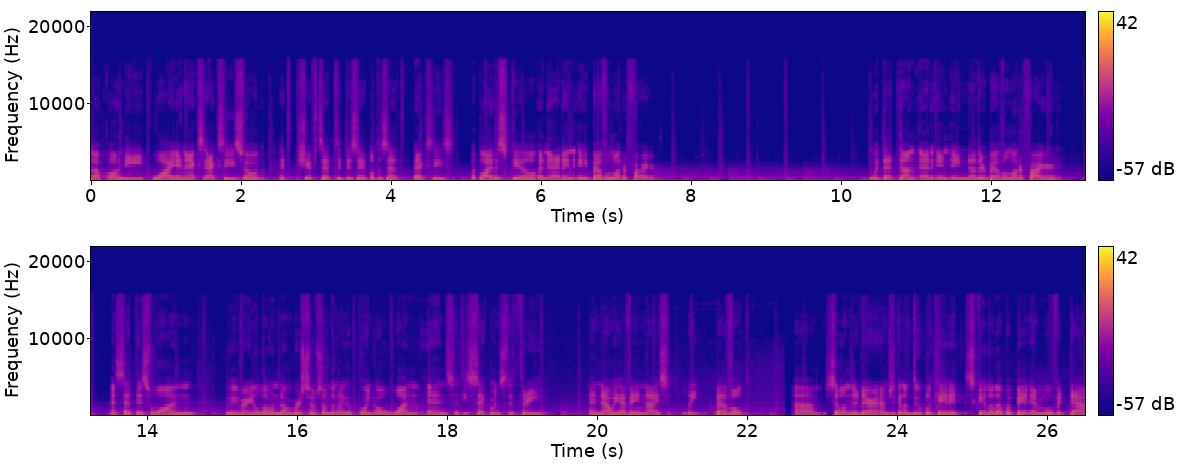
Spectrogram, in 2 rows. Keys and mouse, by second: 4.5 ctrl+a, 6.7 drag, 7.3 click, 11.1-12.4 drag, 14.1 z, 15.4-17.3 drag, 17.9-19.5 drag, 20.0 shift+d, 21.5 s, 24.4 g.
